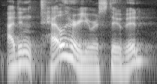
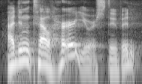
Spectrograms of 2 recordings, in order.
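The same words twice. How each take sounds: First: The word 'tell' carries the main stress. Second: The word 'her' carries the main stress. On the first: It was communicated some other way. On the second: It was told to someone else.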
